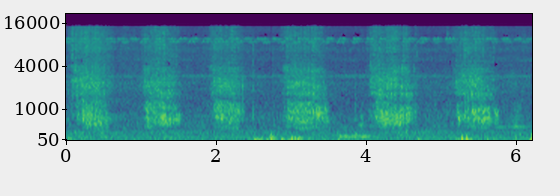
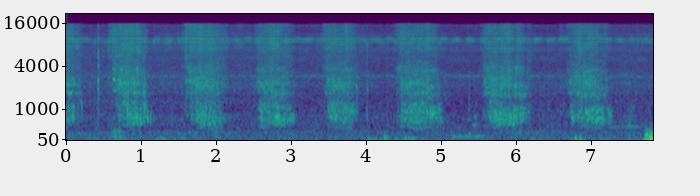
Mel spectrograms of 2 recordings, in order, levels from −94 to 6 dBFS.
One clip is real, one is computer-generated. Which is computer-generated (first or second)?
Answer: second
